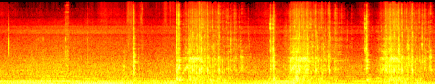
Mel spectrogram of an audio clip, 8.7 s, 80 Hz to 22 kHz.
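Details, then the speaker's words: Murray lawn mower, tank filled by someone else, around 70 degrees: several pull-start cranks, each a short whirring burst that never catches; fuel found to be about half water, stopping it from starting. "it's actually about half water so that's why i wasn't starting"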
